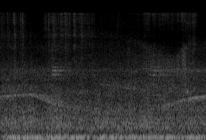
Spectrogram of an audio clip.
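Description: A wailing siren slowly rising and falling in pitch, peaking twice, over a steady low rumble.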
